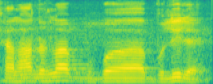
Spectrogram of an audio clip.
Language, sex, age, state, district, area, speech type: Assamese, male, 18-30, Assam, Golaghat, urban, spontaneous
